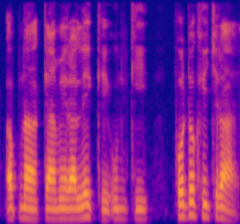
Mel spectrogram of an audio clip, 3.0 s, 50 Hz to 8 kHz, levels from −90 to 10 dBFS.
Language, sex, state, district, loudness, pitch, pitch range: Hindi, male, Maharashtra, Gondia, -17 LUFS, 130 Hz, 125-150 Hz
